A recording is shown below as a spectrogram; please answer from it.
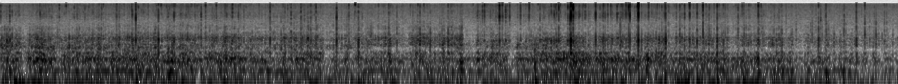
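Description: Long nails on both hands scratch a black foam microphone windscreen, making a steady, dense, low rumbling rustle. Brief bright crackles flick through it, and the level stays even throughout.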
